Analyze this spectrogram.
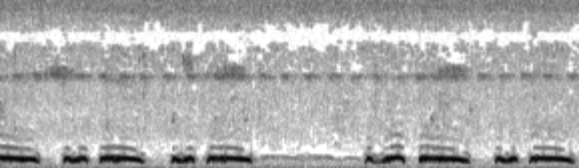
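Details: Paired low coos of a wild pigeon, a short notched note then a sustained arched note, with a brief pause mid-sequence before the phrases resume.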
